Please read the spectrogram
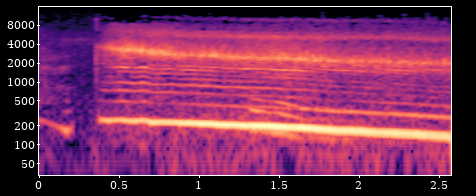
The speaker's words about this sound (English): What is that? That Star Wars sound when Obi-Wan shuts down the tractor beam.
